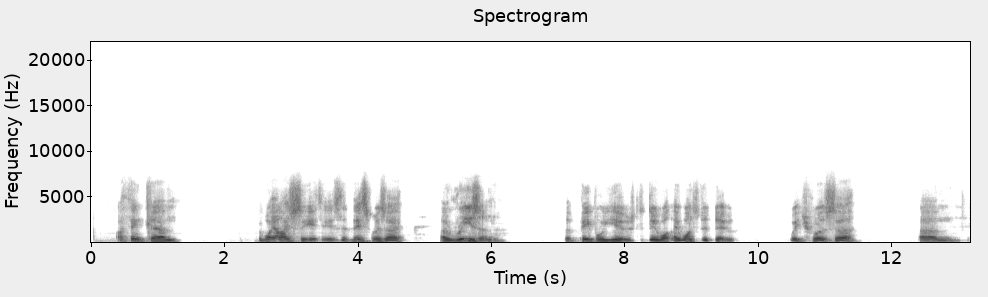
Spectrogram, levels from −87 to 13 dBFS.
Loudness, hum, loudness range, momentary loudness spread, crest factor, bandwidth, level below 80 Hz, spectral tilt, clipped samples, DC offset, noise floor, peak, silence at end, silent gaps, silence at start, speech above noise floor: -20 LUFS; none; 4 LU; 15 LU; 18 dB; 7 kHz; -78 dBFS; -7 dB/octave; under 0.1%; under 0.1%; -86 dBFS; -4 dBFS; 0.2 s; none; 0.4 s; 66 dB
